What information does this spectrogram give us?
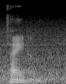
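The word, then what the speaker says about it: Teynham: Is this Tainham? Tenham? How do you pronounce this one? Tainham.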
